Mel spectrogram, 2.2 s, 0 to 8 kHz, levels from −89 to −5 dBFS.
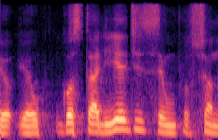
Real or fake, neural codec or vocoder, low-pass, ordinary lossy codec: fake; codec, 16 kHz, 0.8 kbps, ZipCodec; 7.2 kHz; AAC, 32 kbps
